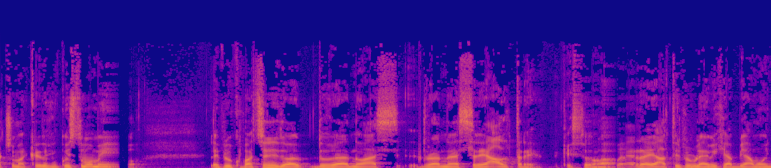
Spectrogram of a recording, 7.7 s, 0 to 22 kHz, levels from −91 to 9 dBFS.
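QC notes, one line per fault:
1.07–1.36 s, AAC frame loss with concealment: a block of compressed frames, about 213 ms worth, never reached the decoder, so it rebuilt the gap from the last good spectrum. That synthetic fill shows up as a smeared, noisy and phasey patch lasting about 0.3 s.
4.19 s, electrical switching spike: a sharp snap lands on top of the sound, lasting well under 20 ms. Its tight, clicky attack, independent of the audio around it, points to interference picked up on the line, likely an arc from a nearby switch, motor or static discharge.
5.74–6.38 s, AAC frame loss with concealment: losses come in scattered bursts totalling about 320 ms across roughly 0.6 s, the longest run around 150 ms. Each gap is filled from stale spectral data with randomised detail, so this stretch turns intermittently smeared and hashy, breaking up repeatedly.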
